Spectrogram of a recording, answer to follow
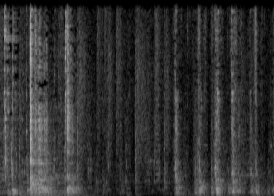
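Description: Clicks and knocks of a steel paint-stand support arm being slid along its bar and set against a car door, several short irregular knocks of metal handling.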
